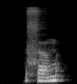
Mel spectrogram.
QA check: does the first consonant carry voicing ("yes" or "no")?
no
